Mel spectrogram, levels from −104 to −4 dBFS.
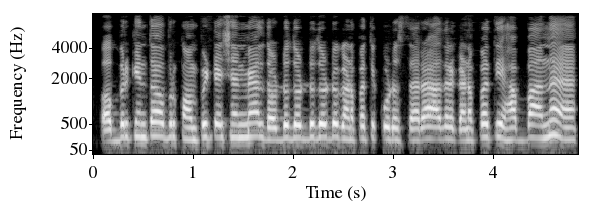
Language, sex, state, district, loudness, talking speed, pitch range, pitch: Kannada, female, Karnataka, Dharwad, -15 LUFS, 150 wpm, 220-255 Hz, 245 Hz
